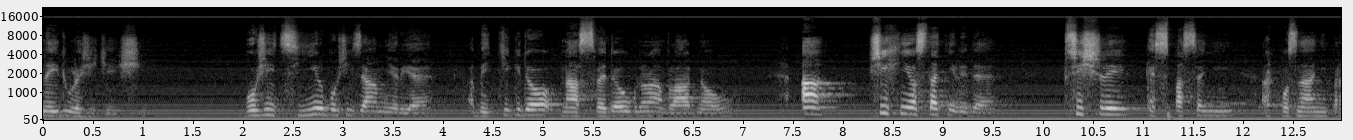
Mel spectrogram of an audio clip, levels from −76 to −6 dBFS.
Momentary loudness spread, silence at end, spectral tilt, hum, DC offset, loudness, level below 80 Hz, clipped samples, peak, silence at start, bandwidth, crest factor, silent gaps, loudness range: 21 LU; 0 s; -1.5 dB/octave; 50 Hz at -45 dBFS; under 0.1%; -28 LUFS; -44 dBFS; under 0.1%; -8 dBFS; 0 s; 16.5 kHz; 22 dB; none; 6 LU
